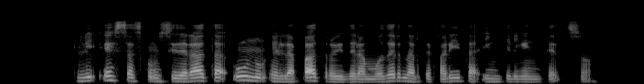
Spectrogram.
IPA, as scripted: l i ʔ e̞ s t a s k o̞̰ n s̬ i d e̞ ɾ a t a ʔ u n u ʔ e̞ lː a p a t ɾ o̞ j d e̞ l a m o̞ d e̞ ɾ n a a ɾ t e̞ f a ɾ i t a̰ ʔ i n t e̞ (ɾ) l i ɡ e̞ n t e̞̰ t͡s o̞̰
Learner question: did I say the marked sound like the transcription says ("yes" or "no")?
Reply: no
